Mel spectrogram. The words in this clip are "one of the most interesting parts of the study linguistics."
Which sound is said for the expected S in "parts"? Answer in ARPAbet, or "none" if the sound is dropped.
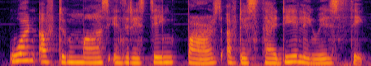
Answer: S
